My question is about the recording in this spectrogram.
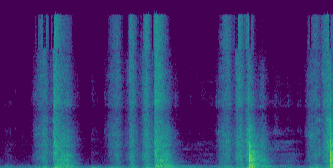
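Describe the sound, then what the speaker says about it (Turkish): A knife chopping cabbage on a board, with short bursts of close, crisp cuts separated by brief pauses. "Zaten lahanayı böyle ilk başta güzel doğruyorum da sonlara doğru doğrayamıyorum."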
